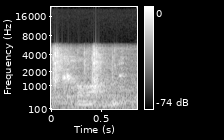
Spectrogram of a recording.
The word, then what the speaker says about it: Kauhn: hello my name is hamster con that's spelled k a u h n I am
